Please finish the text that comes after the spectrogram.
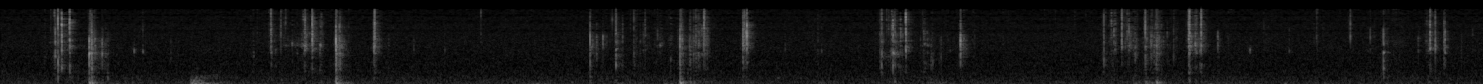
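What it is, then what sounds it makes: Bar of soap being cut. A utility knife blade cuts thin slices from the surface of a solid, round, multicolored confetti soap bar held in the palm. Short, crisp, bright scraping and crackling bursts come in clusters, each dying away almost instantly, with quiet pauses between them.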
